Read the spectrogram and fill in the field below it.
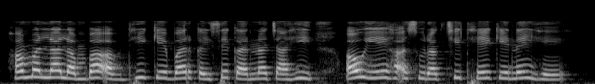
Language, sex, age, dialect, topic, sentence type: Chhattisgarhi, female, 18-24, Western/Budati/Khatahi, banking, question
